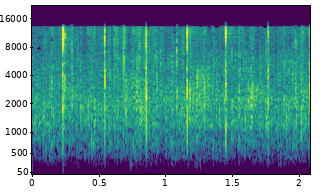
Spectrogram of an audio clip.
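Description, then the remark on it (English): An audience claps steadily after a speech, a dense wash of handclaps with a few sharper, louder claps standing out at irregular moments, sustained throughout without any voices. “Big applause.”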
